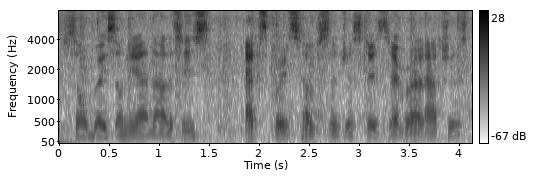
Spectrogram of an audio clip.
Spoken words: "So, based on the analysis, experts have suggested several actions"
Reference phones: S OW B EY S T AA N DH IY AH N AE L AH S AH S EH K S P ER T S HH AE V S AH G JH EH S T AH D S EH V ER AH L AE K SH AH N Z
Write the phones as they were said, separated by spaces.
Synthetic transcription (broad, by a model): S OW B EY S T AA N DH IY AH N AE L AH S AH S EH K S P ER T S HH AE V S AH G JH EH S T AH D S EH V ER AH L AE K SH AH N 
